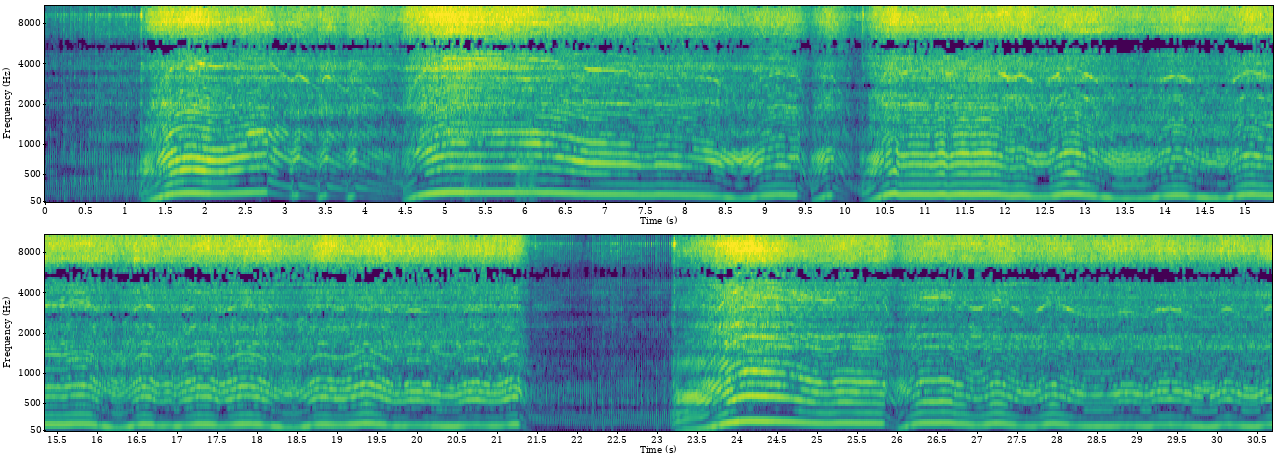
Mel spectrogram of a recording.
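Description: Two-stroke chainsaw cutting into the trunk of a large tree: it starts at idle, revs up to full throttle about a second in, and its pitch sags and recovers again and again as the bar bites under load. It eases off briefly a few times and drops to idle for about two seconds past the middle before revving back up and cutting on.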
